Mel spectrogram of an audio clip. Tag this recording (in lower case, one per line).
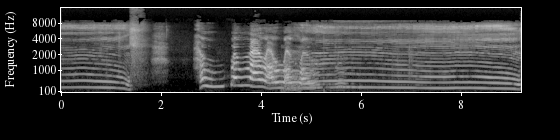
dog howling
